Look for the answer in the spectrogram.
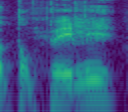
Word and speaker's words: Dobelli: Der ist oft falsch ausgesprochen, weil er da zwei L hat und dann sagen die Leute Rolf Dobelli. – Der Dobelli. – Der Dobelli.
